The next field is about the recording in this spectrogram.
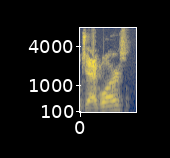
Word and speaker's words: Jaguars: Hey, before we get started, how do you pronounce the team name of the Jacksonville franchise of the National Football League? – What is it? Jacksonville Jaguars? – Thank you very much. Thank you, sir.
